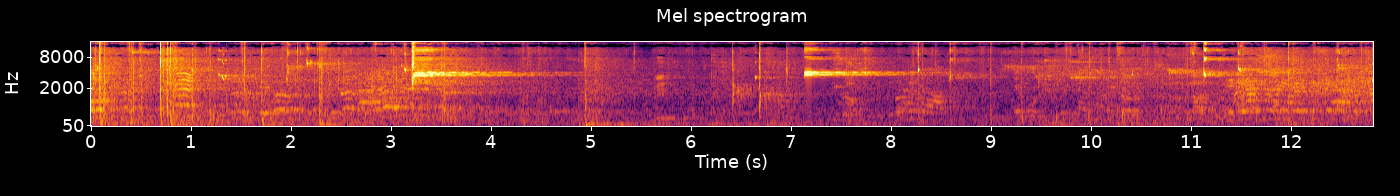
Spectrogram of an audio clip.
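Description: Referee's whistle blown twice, a held blast about three seconds in and a shorter, louder one about seven seconds in, stopping play in a basketball game. A basketball bounces on the wood court around them.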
